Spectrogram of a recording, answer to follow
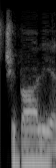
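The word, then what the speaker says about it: Kibale: So, for some reason, they pronounced the K's as a a ch. So, that's Chibali and Simichi.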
